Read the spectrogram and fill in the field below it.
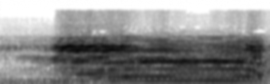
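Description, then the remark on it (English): A single long, loud cow moo, rich and droning, holding steady for about two seconds before dropping off abruptly at the end. No voices accompany it. “a cow? You're going to put a cow in our backfield?”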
